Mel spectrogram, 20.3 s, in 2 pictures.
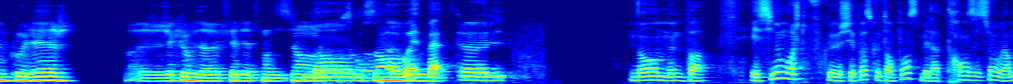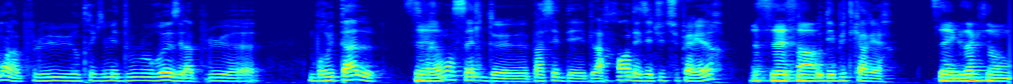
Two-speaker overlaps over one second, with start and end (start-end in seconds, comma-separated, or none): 3.1-4.5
